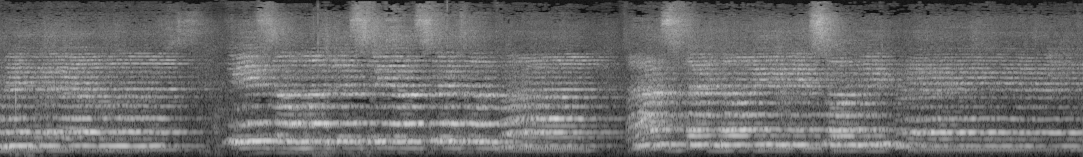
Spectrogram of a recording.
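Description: Choir singing a hymn in long held chords, with short breaks between phrases about two and six seconds in.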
